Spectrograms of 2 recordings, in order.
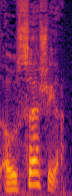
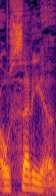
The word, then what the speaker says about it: Ossetia: And over here is Abkhazia, and over here is Ossetia, or Ossetia. They've been pronouncing it lately.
